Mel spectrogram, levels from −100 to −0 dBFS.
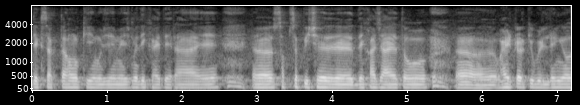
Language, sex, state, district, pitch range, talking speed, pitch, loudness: Hindi, male, Chhattisgarh, Raigarh, 105-110 Hz, 190 wpm, 110 Hz, -19 LUFS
